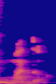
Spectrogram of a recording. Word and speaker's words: mother: Jaise mother. Okay, mother mein you can note ki jo r hai, the r is silent. You don't pronounce the r, you don't say mother, you say mother.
